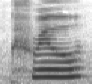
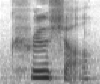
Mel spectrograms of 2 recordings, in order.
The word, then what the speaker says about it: crucial: the pronunciation really quick the pronunciation is crucial crucial crucial um sometimes I know some students have a hard time pronouncing it uh because it it doesn't look how it's pronounced but cral sounds like an sh crucial okay let's look at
